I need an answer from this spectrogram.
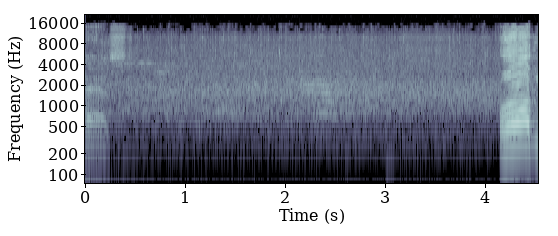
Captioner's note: applause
